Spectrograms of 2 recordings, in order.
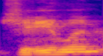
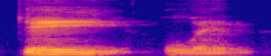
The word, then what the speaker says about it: Galen: You've been saying Jalen Urso. I think it's pronounced Galen Urso.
